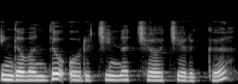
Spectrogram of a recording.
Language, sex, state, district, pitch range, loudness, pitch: Tamil, female, Tamil Nadu, Nilgiris, 190-210 Hz, -16 LUFS, 200 Hz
